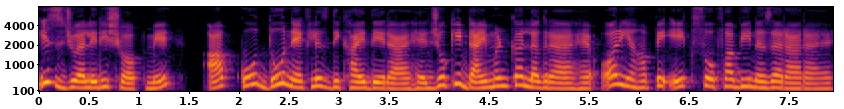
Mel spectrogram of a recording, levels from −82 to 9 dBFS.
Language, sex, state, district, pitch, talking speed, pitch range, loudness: Hindi, female, Delhi, New Delhi, 225 Hz, 210 wpm, 200-270 Hz, -14 LUFS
